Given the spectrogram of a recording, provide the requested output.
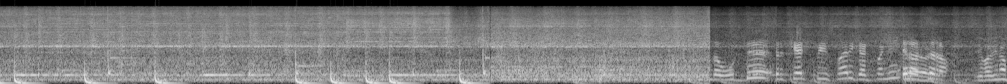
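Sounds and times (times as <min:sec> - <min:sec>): band sawmill cutting log: 0:00.0 - 0:10.0.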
